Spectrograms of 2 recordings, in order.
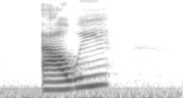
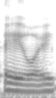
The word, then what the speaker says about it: Aoi: next up is okay i have been saying her name wrong my entire playthrough but i called her aoi i think it's owie i called her aoy my bad okay yes yes yes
